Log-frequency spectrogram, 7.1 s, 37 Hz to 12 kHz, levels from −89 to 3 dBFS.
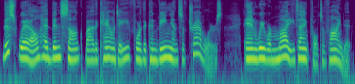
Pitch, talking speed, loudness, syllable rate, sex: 210 Hz, 175 wpm, -18 LUFS, 4.6 syllables/s, female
